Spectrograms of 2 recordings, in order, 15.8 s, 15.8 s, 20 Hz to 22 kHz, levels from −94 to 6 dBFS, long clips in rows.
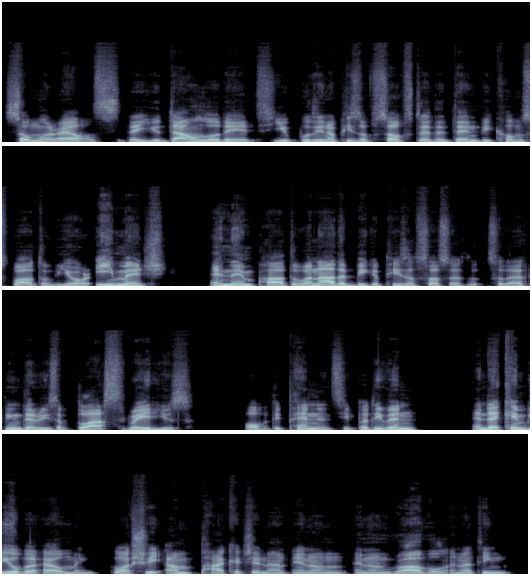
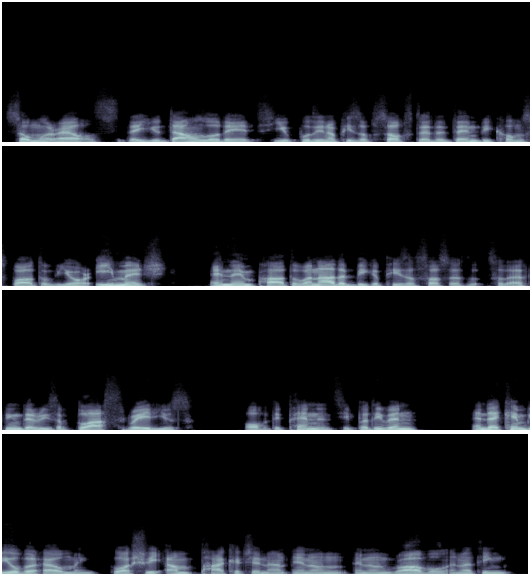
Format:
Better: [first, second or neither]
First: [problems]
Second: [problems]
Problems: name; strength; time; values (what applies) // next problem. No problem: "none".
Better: first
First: none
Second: muffled; very; fading above 2.5 kHz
